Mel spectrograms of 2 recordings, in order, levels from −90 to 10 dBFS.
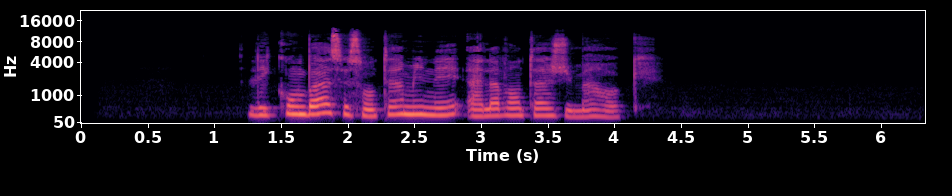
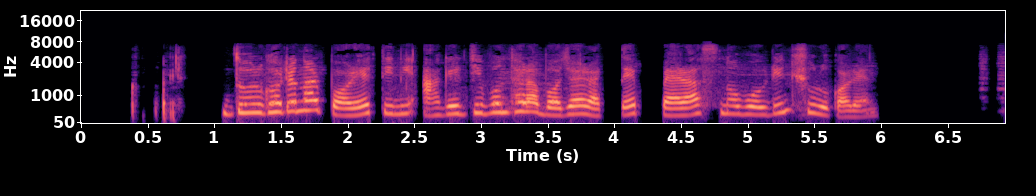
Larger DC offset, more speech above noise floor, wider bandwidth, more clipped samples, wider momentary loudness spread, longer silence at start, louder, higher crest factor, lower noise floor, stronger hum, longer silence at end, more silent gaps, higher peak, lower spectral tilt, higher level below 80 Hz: neither; second, 51 dB vs over 76 dB; first, 12 kHz vs 7.8 kHz; neither; about the same, 15 LU vs 13 LU; first, 1.25 s vs 0.6 s; second, -25 LUFS vs -15 LUFS; about the same, 18 dB vs 14 dB; second, -76 dBFS vs under -90 dBFS; neither; first, 2.05 s vs 0.95 s; second, none vs 0.81-1.06 s, 3.94-4.05 s, 4.23-4.36 s; second, -10 dBFS vs 0 dBFS; about the same, -3.5 dB/octave vs -3.5 dB/octave; second, -90 dBFS vs -66 dBFS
